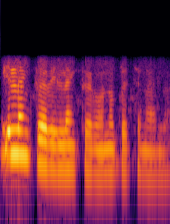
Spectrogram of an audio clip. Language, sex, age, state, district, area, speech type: Tamil, female, 30-45, Tamil Nadu, Tiruchirappalli, rural, conversation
